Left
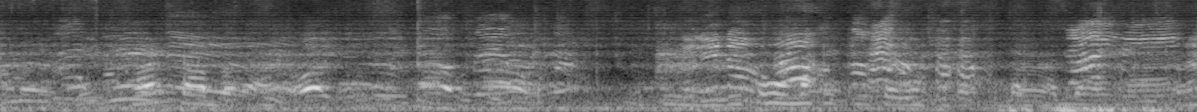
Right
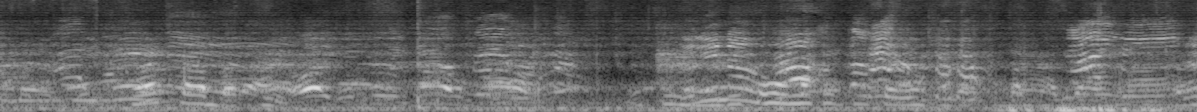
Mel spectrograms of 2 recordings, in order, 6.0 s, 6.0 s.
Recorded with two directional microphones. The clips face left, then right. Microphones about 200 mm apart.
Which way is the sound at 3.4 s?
50° right (ahead or behind).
